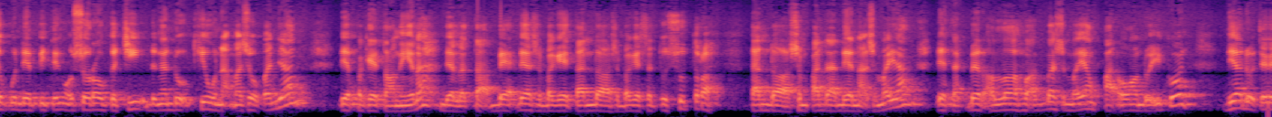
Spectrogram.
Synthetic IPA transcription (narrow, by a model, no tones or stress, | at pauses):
t̪apʊndiapit̪eŋɔʔsuɾawkət͡ʃiʔdəŋandoʔkʰiuna̰ʔmasʊʔpaɲd͡ʒaŋdiapakajt̪anilahdialət̪a̰ʔ̚bɛʔ̚diasəbaɡajt̪andasəbaɡajsat̪usut̪ɾah | t̪andasəmpadandiana̰ʔsəmajaŋdiat̪ak̚bɪra̰lːaɦua̰k̚barsəmajaŋpat̪oɾaŋdoʔikʊt̪̚ | diadʊʔt̪e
